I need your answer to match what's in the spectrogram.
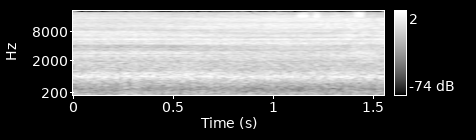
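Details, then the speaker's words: Used GM LS-family L33 engine, rocker arms off, valve springs not yet changed, leakdown test: loud steady air hiss pouring past valves, about 80% leakdown, whole bank similar; severe cylinder leakage. "all right well we have 80% weak down you can see you can hear how much ears come out"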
